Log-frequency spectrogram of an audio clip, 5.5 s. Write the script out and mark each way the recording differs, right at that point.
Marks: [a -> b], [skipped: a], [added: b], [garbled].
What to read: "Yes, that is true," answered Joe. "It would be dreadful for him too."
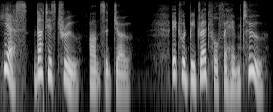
"Yes, that is true," answered Joe. "It would be dreadful for him too."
